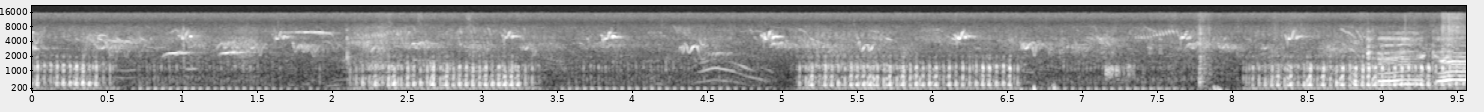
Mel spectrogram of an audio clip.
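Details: Purring cheetah cuddling up at a park outside Johannesburg, South Africa, in September 2014; loud rattling purr in repeated bouts of about one to two seconds, alternating with quieter breaths, some faint chirps in the background.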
